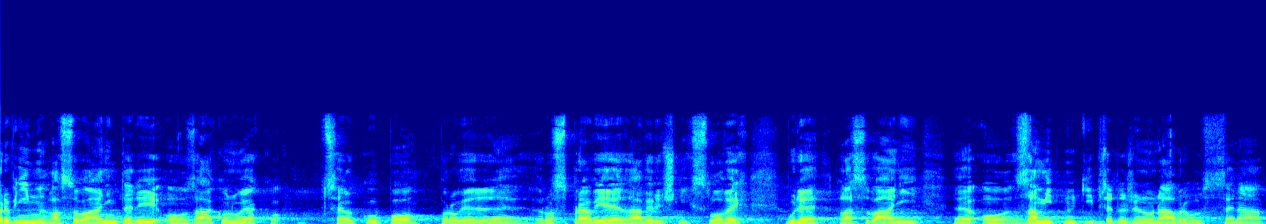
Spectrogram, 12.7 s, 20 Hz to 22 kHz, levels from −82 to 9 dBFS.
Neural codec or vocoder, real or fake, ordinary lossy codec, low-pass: none; real; AAC, 48 kbps; 10.8 kHz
